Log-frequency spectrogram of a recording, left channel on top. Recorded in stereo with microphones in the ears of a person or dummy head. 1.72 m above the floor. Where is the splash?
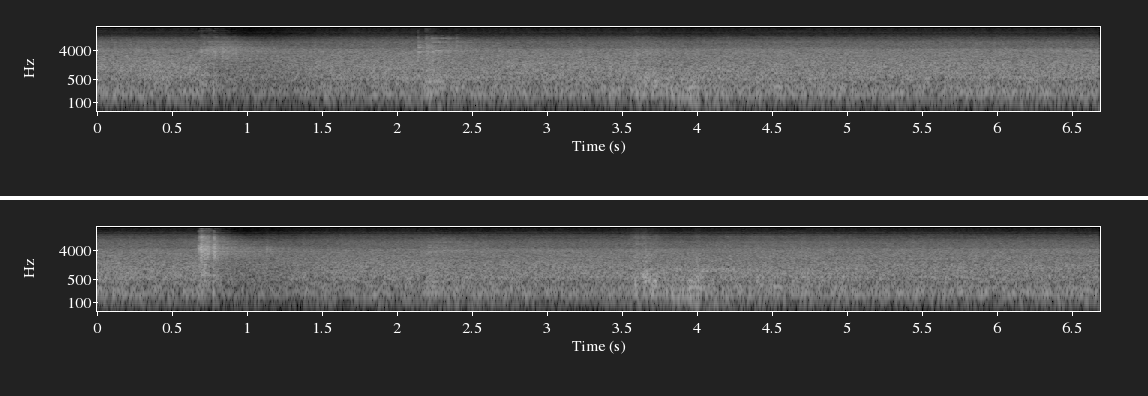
25° right (ahead or behind), 0.9 m.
